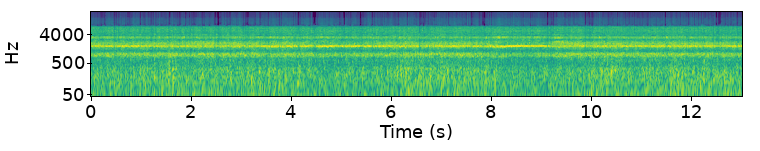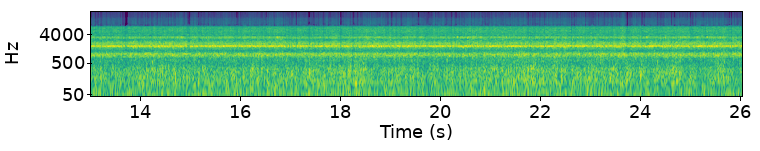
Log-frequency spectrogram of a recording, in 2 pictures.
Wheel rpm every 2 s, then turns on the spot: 240, 230, 230, 230, 230, 230, 230, 240, 230, 230, 230, 230, 230.
none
